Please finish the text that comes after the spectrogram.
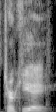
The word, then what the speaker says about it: Türkiye: Like how people pronounce Turkey as Turkey. Right? It's Türkiye.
